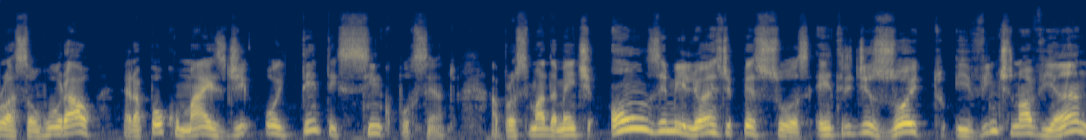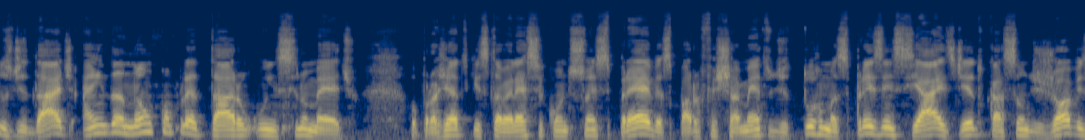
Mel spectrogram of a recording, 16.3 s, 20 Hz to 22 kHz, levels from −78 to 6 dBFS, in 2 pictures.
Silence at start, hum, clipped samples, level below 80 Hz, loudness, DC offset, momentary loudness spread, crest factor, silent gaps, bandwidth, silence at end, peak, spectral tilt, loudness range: 0 s; none; under 0.1%; -54 dBFS; -16 LUFS; under 0.1%; 9 LU; 16 dB; none; 15 kHz; 0 s; 0 dBFS; -4.5 dB/octave; 3 LU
